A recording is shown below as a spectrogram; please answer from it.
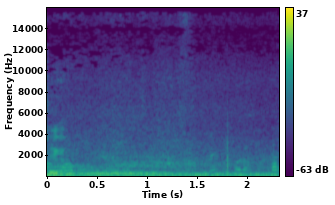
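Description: A steady low engine drone, with a man's voice saying one word at the very start.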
